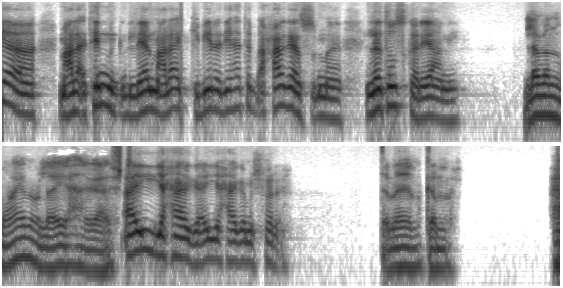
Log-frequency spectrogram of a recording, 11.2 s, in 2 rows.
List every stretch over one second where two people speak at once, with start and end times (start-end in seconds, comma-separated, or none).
none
